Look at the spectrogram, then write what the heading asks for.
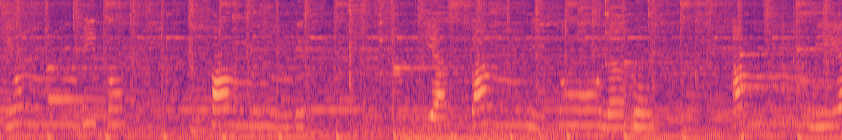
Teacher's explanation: Cara membacanya adalah membalik atau menukar atau mengganti, seperti ada huruf mim di depan huruf ba, seperti ada mimnya kayak gitu. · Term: iklab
